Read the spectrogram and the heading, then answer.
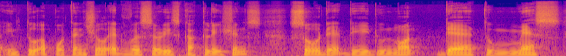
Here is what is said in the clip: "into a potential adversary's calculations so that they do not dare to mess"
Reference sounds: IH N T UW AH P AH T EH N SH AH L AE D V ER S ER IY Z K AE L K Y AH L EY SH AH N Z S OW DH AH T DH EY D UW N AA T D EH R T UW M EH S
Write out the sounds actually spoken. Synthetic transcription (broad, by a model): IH N T UW AH P AH T EH N SH AH L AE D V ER S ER IY S K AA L K Y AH L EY SH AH N S OW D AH T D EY D UW N AA T D EH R T UW M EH S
